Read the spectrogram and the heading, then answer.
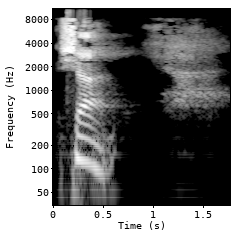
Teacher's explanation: Tafasyi, yakni menyebarnya suara shin dari pusat makhrajnya. Tatkala kita mengucapkan shin, keluar ya suara tersebut ya menyebar.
